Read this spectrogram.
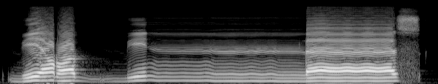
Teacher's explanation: Ro-nya tebal, ditekan kepada huruf ba, bi rabbi. Kemudian di sini ada alif lam syamsiyah, yaitu alif lam yang kita tuliskan tapi dia tidak dibaca, sehingga kita langsung ke huruf nun yang bertasydid.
